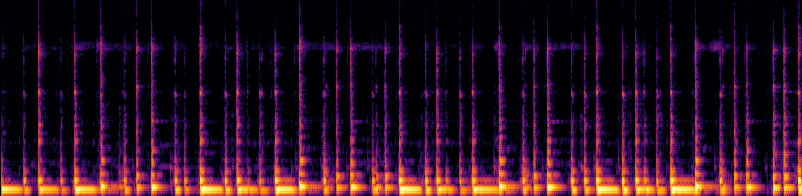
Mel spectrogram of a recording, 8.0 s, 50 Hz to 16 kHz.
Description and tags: DARK CONES Guitar2
A collection of samples/loops intended for personal and commercial music production. All compositions where written and performed by Chris S. Bacon on Home Sick Recordings. Take things, shake things, make things.
samples, sounds, drums, guitar, free, acoustic-guitar, drum-beat, rock, Indie-folk, Folk, bass, loops, vocal-loops, piano, percussion, acapella, harmony, beat, loop, indie, voice, synth, original-music, melody, whistle, looping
